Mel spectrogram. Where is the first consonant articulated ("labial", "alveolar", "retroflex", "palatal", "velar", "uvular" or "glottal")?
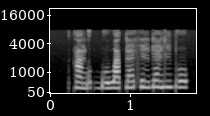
velar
